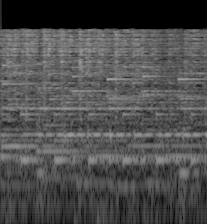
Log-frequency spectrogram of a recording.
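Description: Javanese gamelan ensemble playing, its metallophones ringing with a steady run of sustained notes.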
